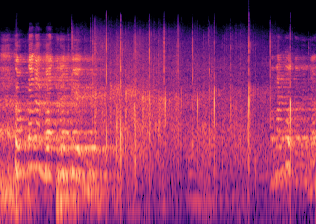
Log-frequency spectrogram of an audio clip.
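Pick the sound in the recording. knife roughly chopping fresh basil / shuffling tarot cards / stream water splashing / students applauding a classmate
students applauding a classmate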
